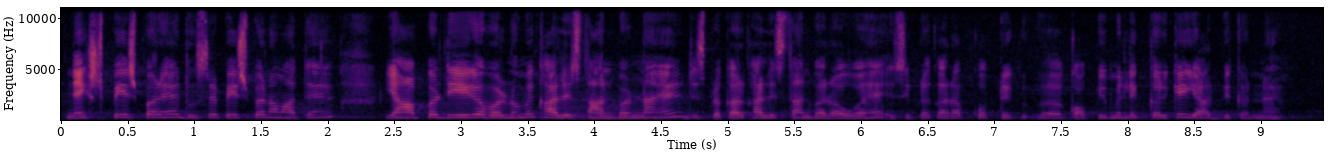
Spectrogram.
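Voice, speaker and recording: A woman teaching a primary school Hindi lesson, slowly spelling out syllables and repeating words. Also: high voice, steady tone, a little mellow, in a large hall, a little hiss or hum. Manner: slow, repetitive, spells out syllables. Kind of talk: classroom lesson.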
